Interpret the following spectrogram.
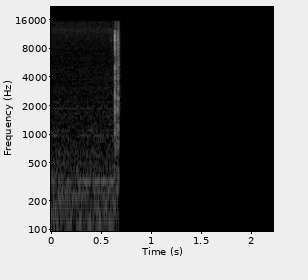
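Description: Near silence: the gap between two tracks of a mixtape. The last faint remnant of the previous track dies away, a small click sounds just under a second in, then the sound cuts to dead silence.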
